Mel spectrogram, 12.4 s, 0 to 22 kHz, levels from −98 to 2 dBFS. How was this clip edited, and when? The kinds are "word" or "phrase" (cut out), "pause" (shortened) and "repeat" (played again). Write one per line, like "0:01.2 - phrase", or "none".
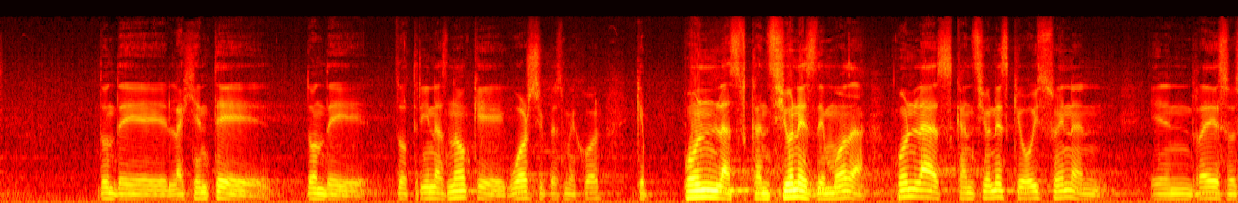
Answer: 0:04.0 - word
